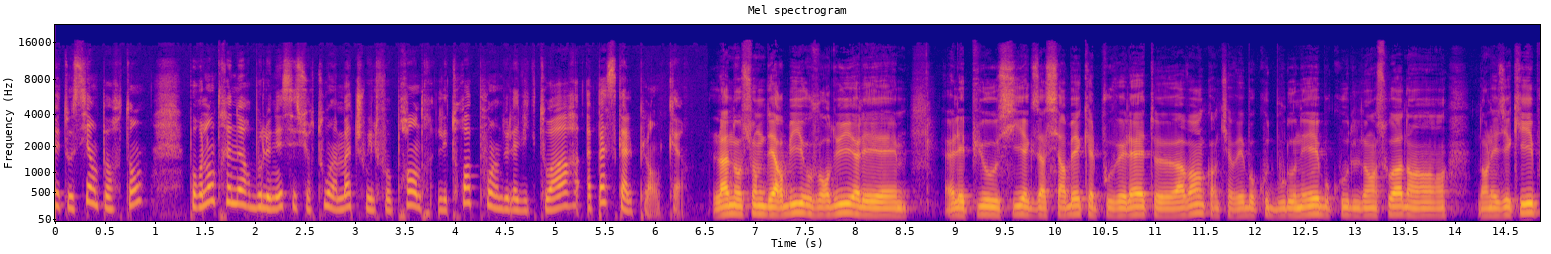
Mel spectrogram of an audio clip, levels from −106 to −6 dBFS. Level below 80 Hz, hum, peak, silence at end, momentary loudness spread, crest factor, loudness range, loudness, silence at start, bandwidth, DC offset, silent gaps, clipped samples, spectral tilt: -72 dBFS; none; -8 dBFS; 0 s; 11 LU; 22 dB; 6 LU; -30 LUFS; 0 s; 16 kHz; under 0.1%; none; under 0.1%; -4.5 dB/octave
